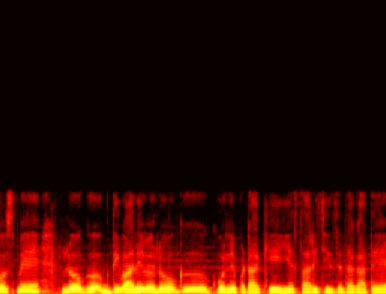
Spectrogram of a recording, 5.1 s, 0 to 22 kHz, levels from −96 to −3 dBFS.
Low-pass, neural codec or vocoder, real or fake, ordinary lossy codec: none; none; real; none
